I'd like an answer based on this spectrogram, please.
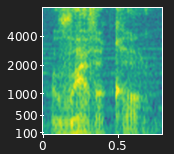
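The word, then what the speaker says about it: Revachol: piles of soggy logs at his feet he pronounces rivercon with a hard K unlike other people serious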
